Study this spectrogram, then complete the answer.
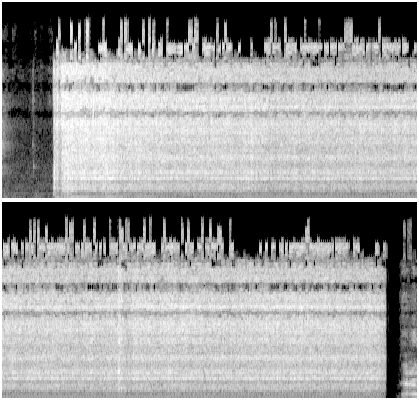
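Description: An electric grinder whirs steadily as it grinds whole garam masala spices, a loud continuous motor drone that starts abruptly and runs for several seconds before cutting off.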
